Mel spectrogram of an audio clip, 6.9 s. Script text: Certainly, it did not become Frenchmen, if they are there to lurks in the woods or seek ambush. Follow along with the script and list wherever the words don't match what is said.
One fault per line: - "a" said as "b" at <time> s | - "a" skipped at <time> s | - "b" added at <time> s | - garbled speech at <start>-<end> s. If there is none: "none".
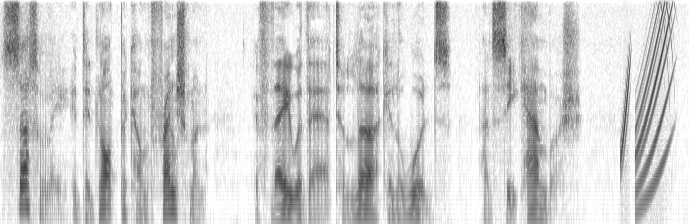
- "are" said as "were" at 2.9 s
- "lurks" said as "lurk" at 3.5 s
- "or" said as "and" at 4.8 s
